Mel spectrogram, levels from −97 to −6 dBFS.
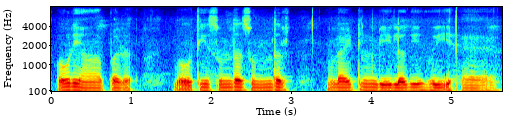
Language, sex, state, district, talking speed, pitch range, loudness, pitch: Hindi, male, Uttar Pradesh, Saharanpur, 125 wpm, 105-115 Hz, -17 LUFS, 110 Hz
